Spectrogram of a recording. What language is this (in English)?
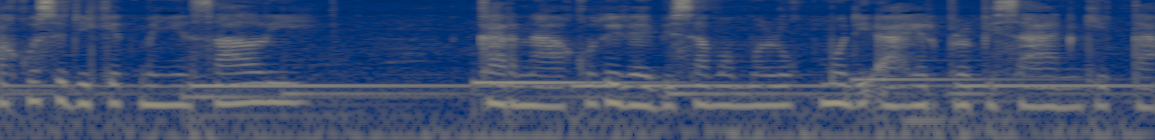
Indonesian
